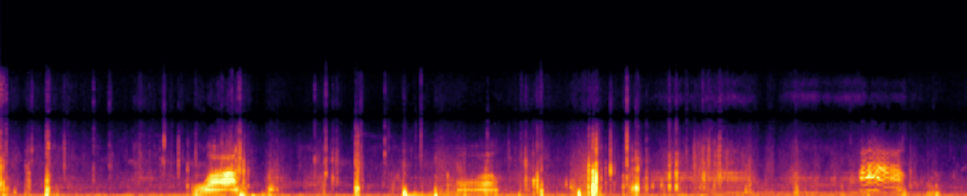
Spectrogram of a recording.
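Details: Brown-and-white stray cat in a park in Japan, met again after a long time, rolling over to show its belly; short rising meows among rustling, clicks and handling noises.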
